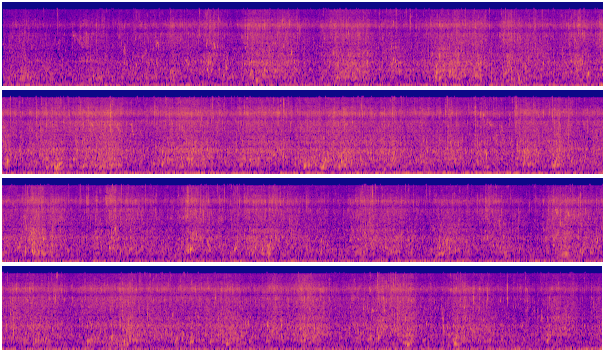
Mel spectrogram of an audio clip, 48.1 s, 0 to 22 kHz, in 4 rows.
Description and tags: Tiny waves lapping #3
Small waves lapping on shore, Lake Pedder. Recorded 20 March 2019 with Marantz PMD661 internal mic in stereo.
